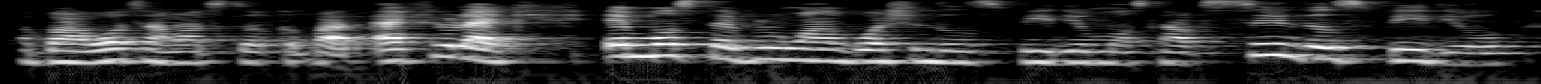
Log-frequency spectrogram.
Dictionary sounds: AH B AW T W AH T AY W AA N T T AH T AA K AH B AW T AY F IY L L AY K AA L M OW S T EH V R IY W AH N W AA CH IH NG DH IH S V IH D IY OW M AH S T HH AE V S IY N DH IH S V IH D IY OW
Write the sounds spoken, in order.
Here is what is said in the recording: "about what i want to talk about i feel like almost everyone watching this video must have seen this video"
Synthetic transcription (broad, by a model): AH B AW T W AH T AY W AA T T AH T AA K AH B AW T AY F IY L L AY K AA M OW S T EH V R IY W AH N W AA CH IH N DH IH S V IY D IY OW M AH S T HH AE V S IY N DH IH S V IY D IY OW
